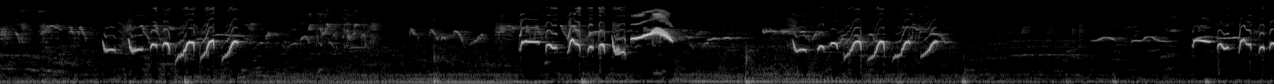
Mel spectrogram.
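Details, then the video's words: Oriental magpie-robin, caged, in gacor song meant to test other birds' nerve: bursts of rapid hooked whistles separated by quiet gaps, with one sharp high upsweep mid-phrase and faint low hum throughout. "MASTERAN KACER GACOR || Kacer gacor tes mental burung lain agar fighter"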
